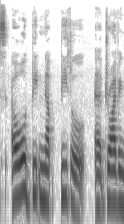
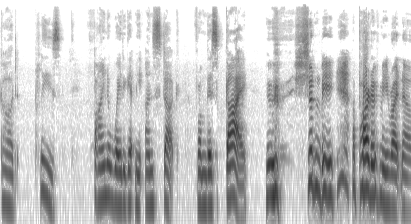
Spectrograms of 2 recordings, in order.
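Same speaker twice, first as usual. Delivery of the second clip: quiet muttering under the breath. Retelling a prayer said while hooked to another car: imitating muttering under breath. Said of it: "under my breath".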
